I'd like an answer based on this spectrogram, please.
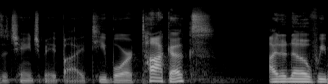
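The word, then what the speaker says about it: Takács: change made by tibor tox i don't know if we mentioned that earlier but that's how he pronounced his name it's not the cox even though that's how you want to say it um but tibor we'll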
